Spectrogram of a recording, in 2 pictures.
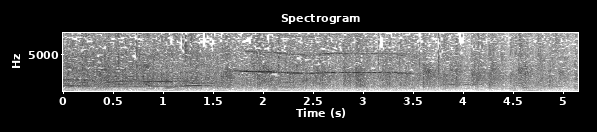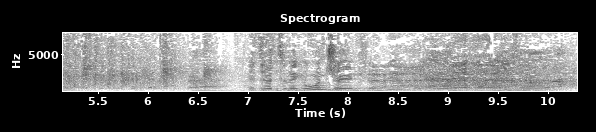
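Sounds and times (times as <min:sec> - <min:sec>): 
audience applause: 0:00.0 - 0:06.8
speech: 0:07.2 - 0:10.2
laughter: 0:08.2 - 0:10.2.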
